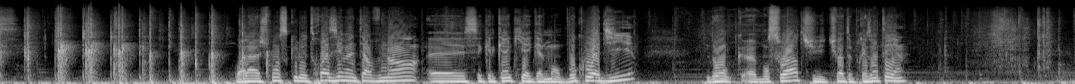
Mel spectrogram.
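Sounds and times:
audience clapping: 0.0s - 2.9s
speech: 2.4s - 6.5s, 7.1s - 9.2s.

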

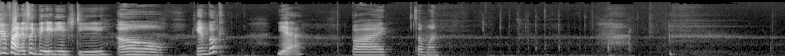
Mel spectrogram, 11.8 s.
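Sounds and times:
speech: 0.2s - 3.4s, 4.2s - 4.6s, 5.3s - 6.7s
typing on a computer keyboard: 7.4s - 9.2s.

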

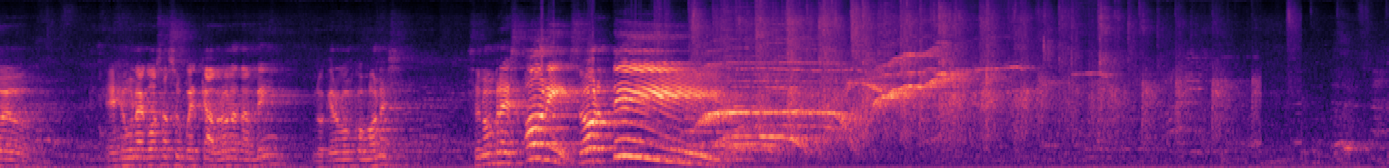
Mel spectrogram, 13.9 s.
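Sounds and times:
speech: 1.1s - 4.2s, 4.8s - 7.4s
audience applause: 6.9s - 12.6s.

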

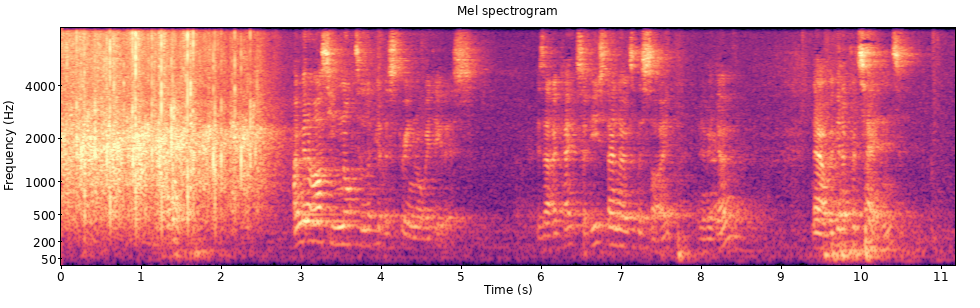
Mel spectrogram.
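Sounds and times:
audience applause: 0.0s - 2.8s
speech: 2.9s - 5.2s, 6.0s - 8.7s, 9.4s - 10.6s.

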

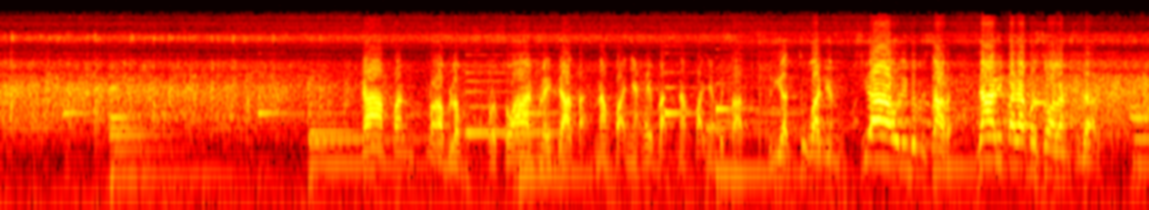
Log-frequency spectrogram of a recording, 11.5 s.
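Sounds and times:
crowd applause: 0.0s - 4.2s, 9.5s - 11.4s
sustained low keyboard notes: 0.0s - 11.4s
speech: 1.1s - 1.7s, 3.1s - 11.4s.

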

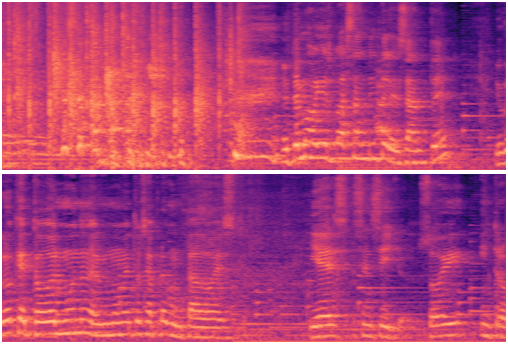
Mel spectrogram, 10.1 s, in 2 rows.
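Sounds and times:
clapping: 0.0s - 2.6s
laughter: 0.0s - 2.9s
speech: 2.8s - 7.5s, 8.1s - 10.0s.

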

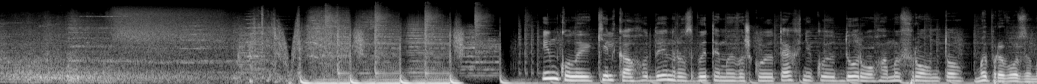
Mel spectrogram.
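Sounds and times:
metallic squeals: 0.0s - 3.5s
Kharkiv metro train at Derzhprom station rumbling: 0.0s - 4.4s
speech: 5.4s - 10.3s.

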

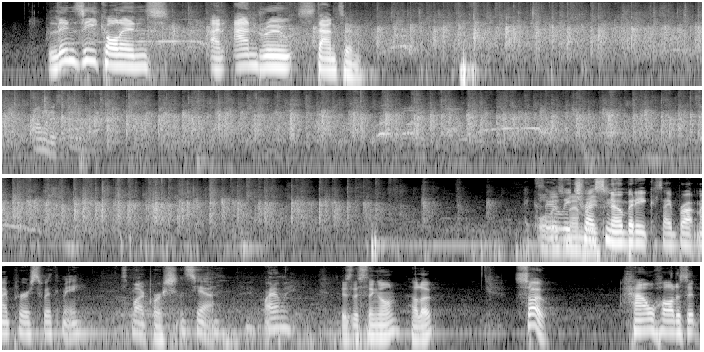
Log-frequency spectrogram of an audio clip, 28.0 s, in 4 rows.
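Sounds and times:
speech: 0.4s - 3.7s, 19.8s - 25.4s, 26.2s - 26.6s, 27.2s - 27.9s
audience applause at a Finding Dory filmmakers event: 0.5s - 19.8s.

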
